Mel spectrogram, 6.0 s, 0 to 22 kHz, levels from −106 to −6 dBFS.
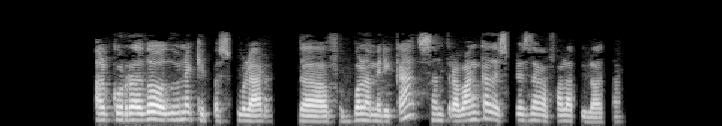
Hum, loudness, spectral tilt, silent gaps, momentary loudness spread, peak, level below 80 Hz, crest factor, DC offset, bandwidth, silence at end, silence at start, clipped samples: none; -19 LUFS; -4.5 dB/octave; 2.28-2.46 s, 5.04-5.09 s; 10 LU; -2 dBFS; -70 dBFS; 18 dB; under 0.1%; 7.6 kHz; 0.85 s; 0.8 s; under 0.1%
